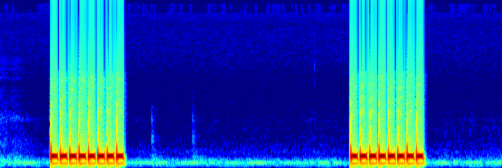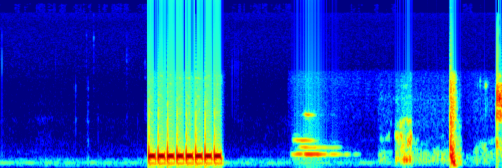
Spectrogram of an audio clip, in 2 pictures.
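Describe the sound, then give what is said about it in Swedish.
Ringback tone plays while a phone call is placed to a person: three identical buzzing tone bursts, each under a second long and evenly spaced about three seconds apart, followed by a pause and then a brief voice answering. “Johan Kristoffersson är nästa person som vi ska ta och ringa här. Eh, och eh, förhoppningsvis så, så svarar han också. Vi provar.”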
